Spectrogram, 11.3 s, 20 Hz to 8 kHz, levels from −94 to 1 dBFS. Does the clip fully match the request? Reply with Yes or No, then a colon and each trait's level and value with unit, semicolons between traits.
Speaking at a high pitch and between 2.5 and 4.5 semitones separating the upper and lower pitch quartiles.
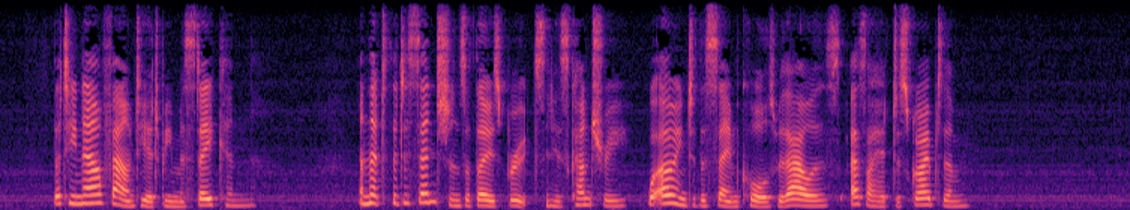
No: high, 215 Hz; average, 5.0 semitones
